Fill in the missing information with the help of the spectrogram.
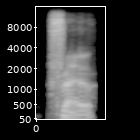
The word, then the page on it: fro: British English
